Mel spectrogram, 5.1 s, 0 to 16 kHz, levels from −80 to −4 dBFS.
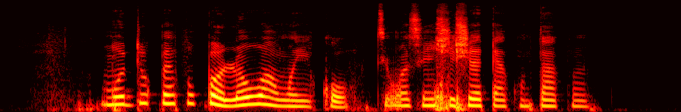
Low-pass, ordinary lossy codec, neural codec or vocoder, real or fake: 14.4 kHz; none; codec, 44.1 kHz, 3.4 kbps, Pupu-Codec; fake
